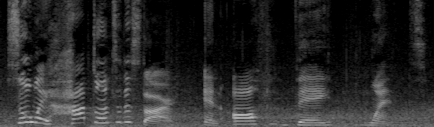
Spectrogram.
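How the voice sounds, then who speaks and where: A woman with a high, very lively voice reads a children's story aloud in an instructive teacher's way. She addresses young listeners directly and shapes the narration expressively. There is clear background noise, like street ambience. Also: slow. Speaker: teacher reading a picture book aloud.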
